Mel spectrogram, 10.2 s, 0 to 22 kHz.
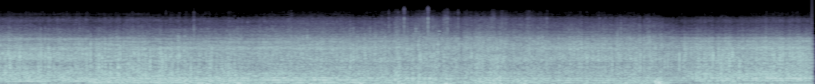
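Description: Studded 4.0-inch 45North fat tires rolling on wet asphalt during an e-bike ride: a steady hum and hiss of tire noise that keeps on without a break.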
